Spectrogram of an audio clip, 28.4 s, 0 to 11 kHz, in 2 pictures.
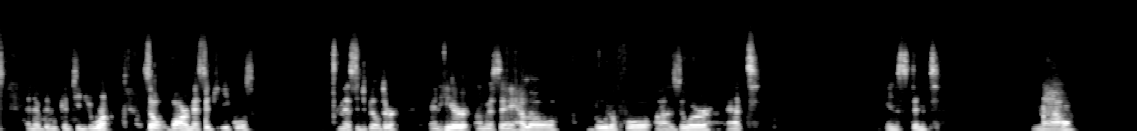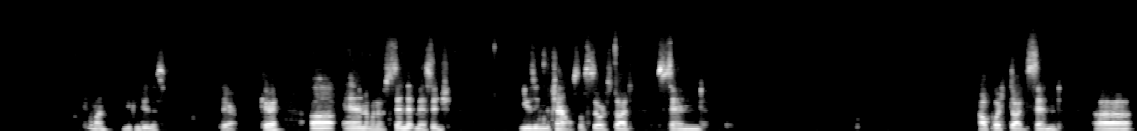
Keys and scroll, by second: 4.6 Return, 12.5 Return, 24.3 Return, 24.5 Escape, 25.2 ctrl+space.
